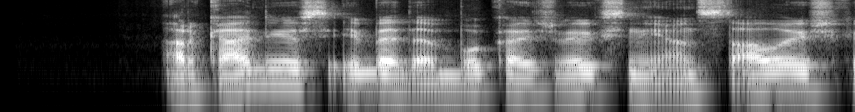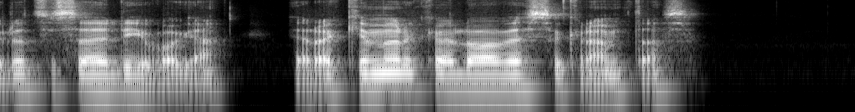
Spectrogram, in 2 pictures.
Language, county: Lithuanian, Šiauliai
